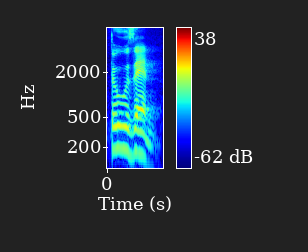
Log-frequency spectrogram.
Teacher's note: So it would be tu, and then long u, and then s. S is a z, right? In here because it's between 2 voice sounds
